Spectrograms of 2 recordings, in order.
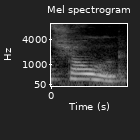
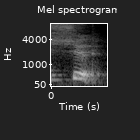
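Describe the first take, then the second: First: The L sound is pronounced in the word. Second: The L sound is silent in the word. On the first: The speaker calls it wrong. "The pronunciation is not should" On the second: The speaker calls it right. "The L is silent, so you must say I should"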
